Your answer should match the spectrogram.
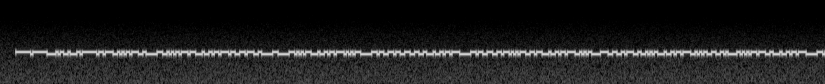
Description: RTTY (45.45 baud, 170 Hz shift), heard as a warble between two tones, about 1650 Hz centre. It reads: 47541 27556 65228 52060 49874 48367 …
